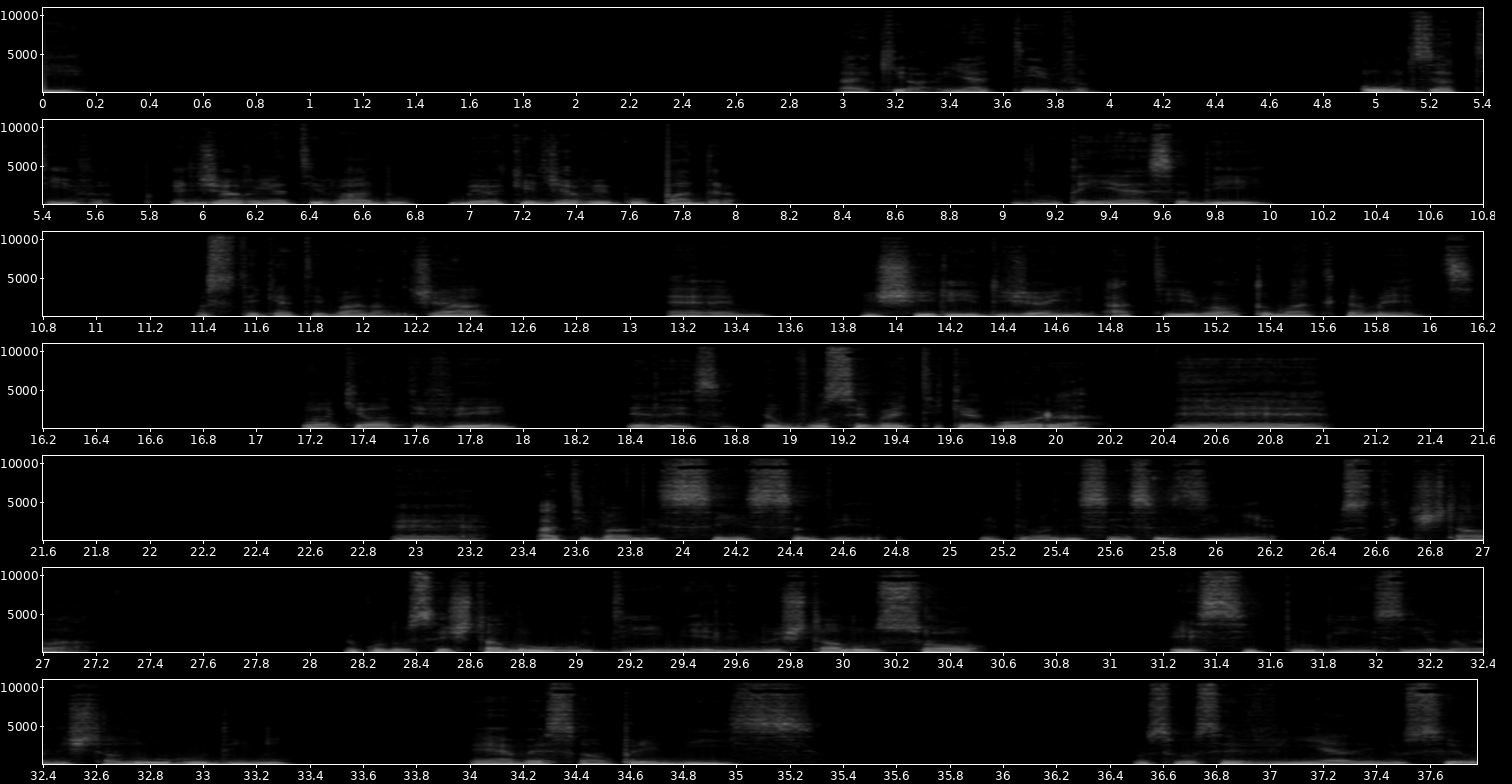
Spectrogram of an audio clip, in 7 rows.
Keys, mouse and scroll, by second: 0.3-1.3 typing, 17.0 click, 21.7 click, 25.7-27.2 right drag.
